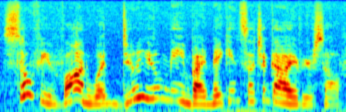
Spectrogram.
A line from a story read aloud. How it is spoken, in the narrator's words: exclaimed Emily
